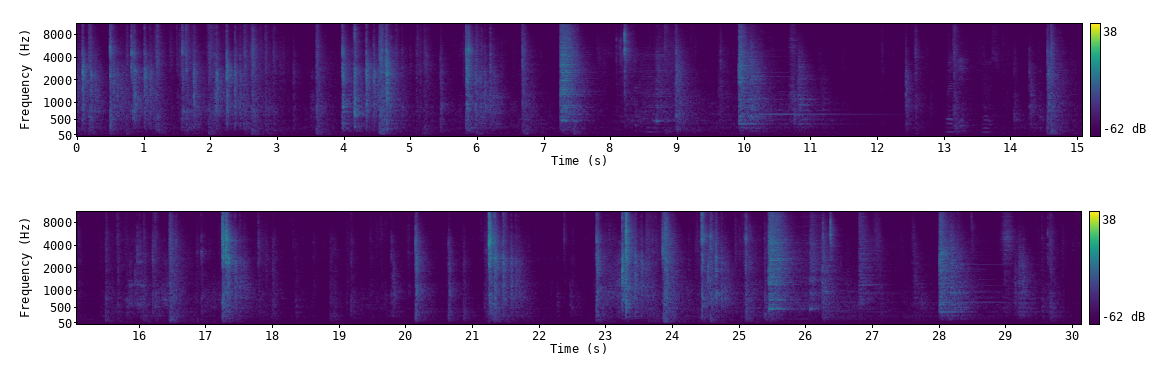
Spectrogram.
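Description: Table football (foosball) play: the ball cracking off the plastic figures and the table walls, with rods clacking, in a rapid, irregular run of sharp knocks, some much louder than others. Goals are scored, so the ball also drops into the goal.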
